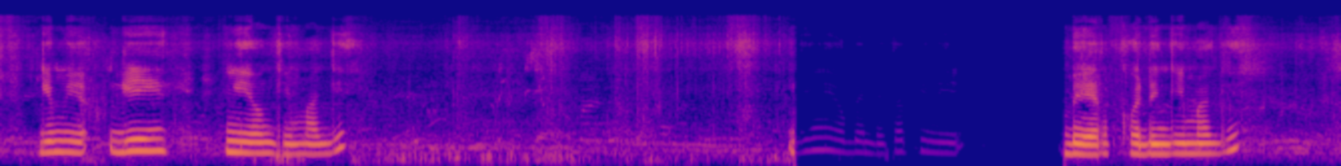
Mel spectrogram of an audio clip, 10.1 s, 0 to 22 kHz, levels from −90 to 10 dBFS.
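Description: From the start the speech sounds rough and grainy, with noise between the harmonics. This points to low-delay AAC compression at a low bitrate, likely AAC-ELD, and unlike background hiss it tracks the voice.

From 5.96 to 7.98 s the speech cuts abruptly to a faint residue about 40 dB down, an audio dropout, returning at "ber kod". A pause would fade; this snaps, likely lost signal.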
